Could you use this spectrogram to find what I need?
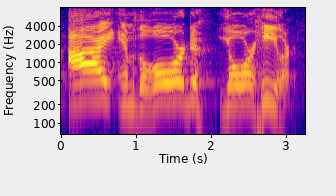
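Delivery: I held long and strong, slow delivery; emphatic I, then measured words; stress on I. Shown as a demonstration. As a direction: declare it slowly, leaning hard on I. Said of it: "is emphatic in the Hebrew".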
